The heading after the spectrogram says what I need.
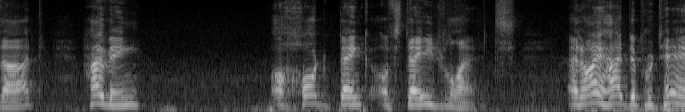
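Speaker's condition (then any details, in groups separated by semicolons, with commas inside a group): Cerebral palsy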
